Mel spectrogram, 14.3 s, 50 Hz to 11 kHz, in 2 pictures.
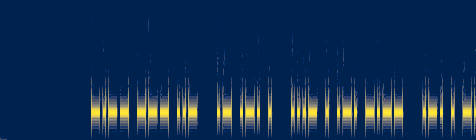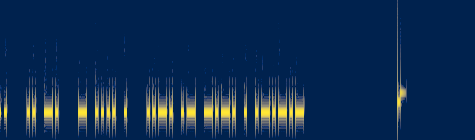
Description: Morse code, heard as a keyed tone, about 27 wpm, 700 Hz. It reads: YOU ARE VERY RED IN THE FACE.
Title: Sentences from Top 1000 Words - Review Part 2 - 28wpm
